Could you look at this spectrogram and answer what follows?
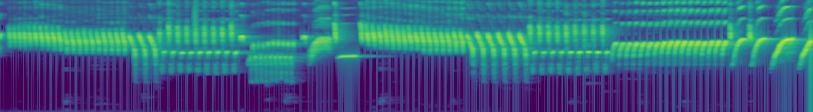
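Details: Yellow domestic canary singing: rapid trills and rolling tours of repeated notes, shifting between high buzzy runs and lower clipped trills, with a brief pause near the middle and sweeping upslurred notes at the end.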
